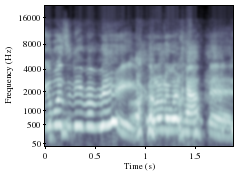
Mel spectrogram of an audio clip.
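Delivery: high, fast-rising panicked squeal; panicky reporter. Pretend. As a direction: play a flustered reporter caught out. Mocking a fined traffic reporter.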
